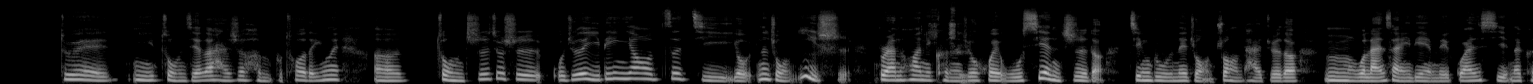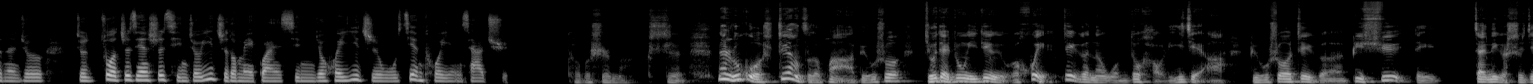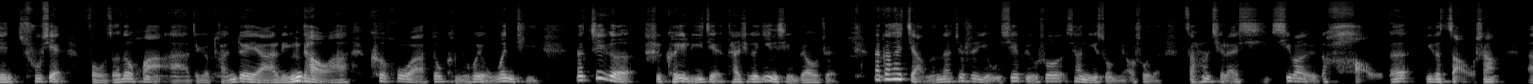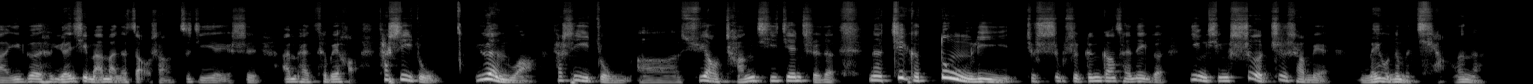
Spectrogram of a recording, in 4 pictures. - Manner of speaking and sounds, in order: laughing while speaking: "领导啊"; tsk; teeth sucking
- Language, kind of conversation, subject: Chinese, podcast, 你在拖延时通常会怎么处理？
